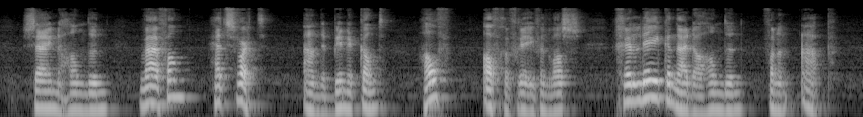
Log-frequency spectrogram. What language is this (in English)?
Dutch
